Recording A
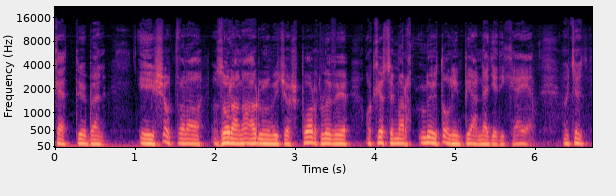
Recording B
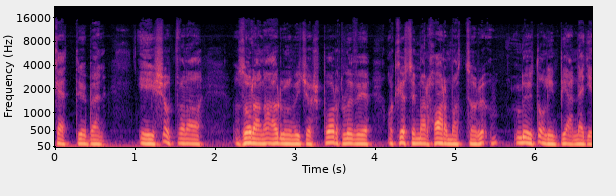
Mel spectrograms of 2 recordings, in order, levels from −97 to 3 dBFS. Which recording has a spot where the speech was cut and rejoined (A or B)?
A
